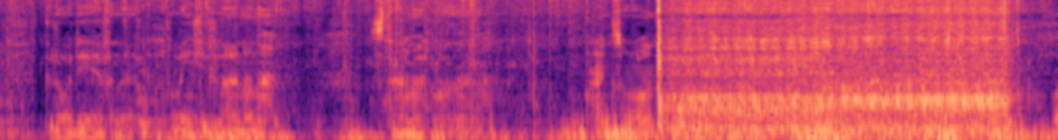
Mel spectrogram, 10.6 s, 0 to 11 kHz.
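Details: Holden FC grey motor, first start attempt in 50 years, hot-wired coil with no resistor, fuel plumbed but likely not picking up yet, sparks present: starter turns the engine over at a steady four beats a second but it never catches or fires.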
